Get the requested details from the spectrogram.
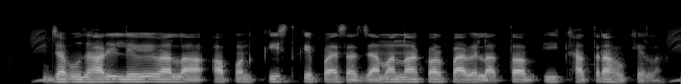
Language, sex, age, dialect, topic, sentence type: Bhojpuri, male, 18-24, Southern / Standard, banking, statement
